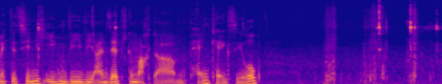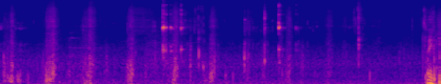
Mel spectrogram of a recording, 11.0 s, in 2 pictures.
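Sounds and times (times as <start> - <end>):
crunching cereal being chewed: 4.1 - 10.3.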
